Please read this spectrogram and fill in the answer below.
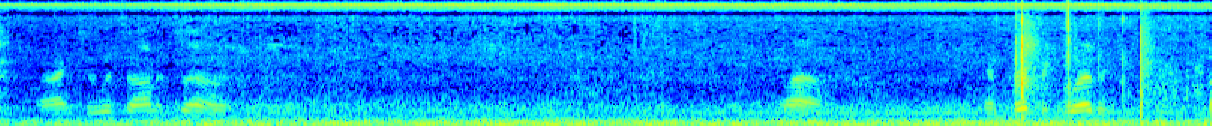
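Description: Wind rumbling on the microphone across an open field, with a few faint distant voices and a thin steady high tone.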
